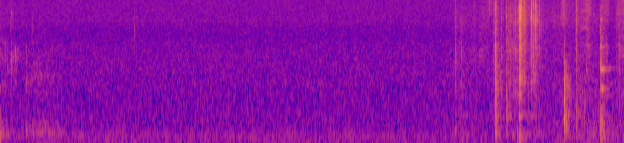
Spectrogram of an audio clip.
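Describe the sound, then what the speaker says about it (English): Soldering iron tip wiped on a damp sponge and brass-copper shavings while wiring an SMD part, a cluster of quick scrapes and clinks near the end after several seconds of quiet. "Clean off our solder tip on our sponge, and I keep some of that copper shavings too"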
